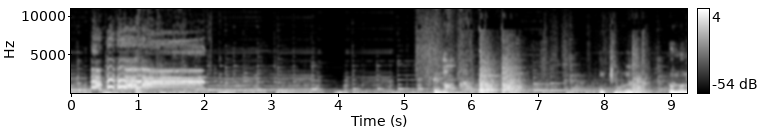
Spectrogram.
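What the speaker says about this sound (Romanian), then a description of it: "E cocoșul. Cocoșul." A rooster crows loudly and close by, followed by clucking and clattering household sounds with people talking.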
